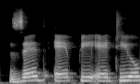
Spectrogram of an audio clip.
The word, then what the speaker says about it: zapato: For example, ZAPATO will be pronounced as zapato.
